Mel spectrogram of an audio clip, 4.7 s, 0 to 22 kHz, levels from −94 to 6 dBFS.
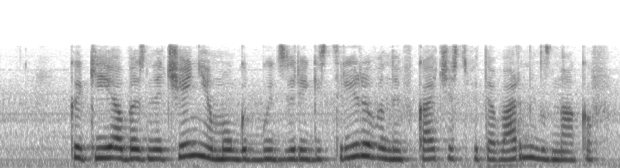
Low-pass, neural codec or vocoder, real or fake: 7.2 kHz; none; real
